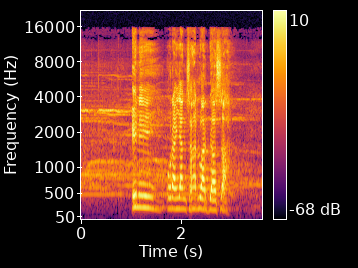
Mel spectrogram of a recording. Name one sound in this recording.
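A man speaks through a loudspeaker with animation.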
